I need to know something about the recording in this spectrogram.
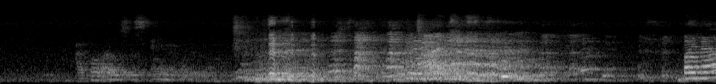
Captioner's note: audience laughter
